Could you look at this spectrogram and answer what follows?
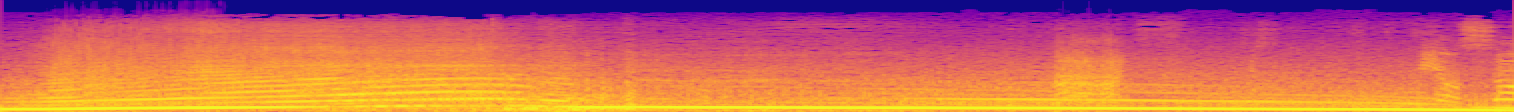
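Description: Toyota GTS engine stuck in first gear, revving loudly and steadily with a strong droning pitch that rises, dips, then slowly falls, close and continuous with no talk over it.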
